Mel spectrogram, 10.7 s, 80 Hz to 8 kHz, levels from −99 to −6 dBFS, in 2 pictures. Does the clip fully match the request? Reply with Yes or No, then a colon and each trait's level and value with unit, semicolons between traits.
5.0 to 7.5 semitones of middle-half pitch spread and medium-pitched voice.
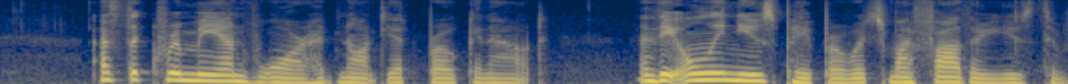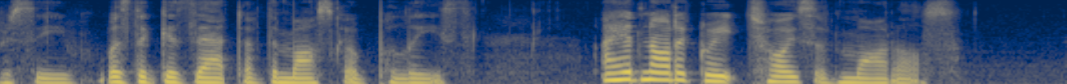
Yes: wide, 5.5 semitones; medium, 160 Hz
